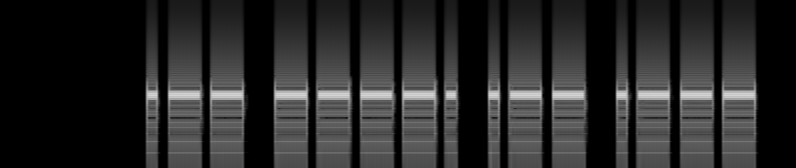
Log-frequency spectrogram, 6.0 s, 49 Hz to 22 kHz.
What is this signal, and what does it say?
Morse code, heard as a keyed tone, about 15 wpm, 700 Hz. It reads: W9WJ
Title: USA Call Signs - 4 Characters - Repeated 3x - 15wpm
